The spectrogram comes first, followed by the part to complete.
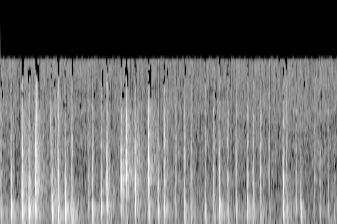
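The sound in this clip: Hoofbeats of four horses being ridden in a group, one trailing behind the other three. Many quick, uneven clip-clops overlap in a continuous galloping patter, fairly loud throughout.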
